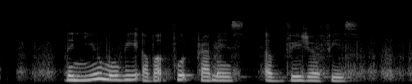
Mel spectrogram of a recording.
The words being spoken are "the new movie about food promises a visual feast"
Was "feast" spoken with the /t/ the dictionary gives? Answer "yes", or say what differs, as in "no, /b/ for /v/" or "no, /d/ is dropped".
no, /t/ is dropped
